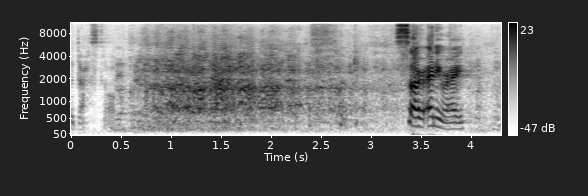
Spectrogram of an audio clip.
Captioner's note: laughter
